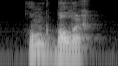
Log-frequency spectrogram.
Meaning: a baseball player
- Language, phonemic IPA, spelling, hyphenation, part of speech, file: Dutch, /ˈɦɔŋkˌbɑ.lər/, honkballer, honk‧bal‧ler, noun, Nl-honkballer.ogg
